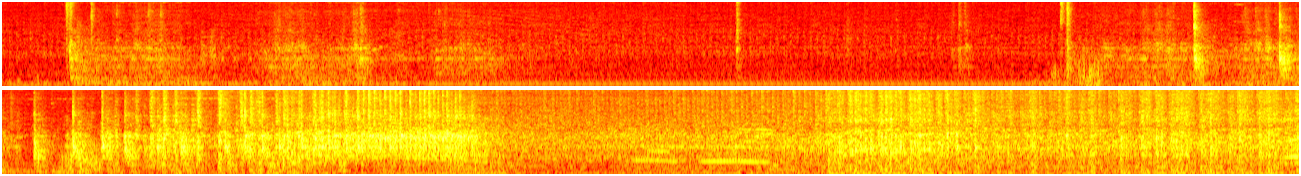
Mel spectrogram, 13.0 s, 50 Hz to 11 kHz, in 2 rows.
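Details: TD25 diesel dozer first start after sitting 20 years (speaker says about 10), with water drained from the tank after the fuel cap was stolen and new batteries fitted; it catches and settles into a rough, steady idle that evens out as fuel comes in. Normal.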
